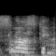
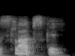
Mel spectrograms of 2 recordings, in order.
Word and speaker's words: Slawski: always screw it up it's Sosi but I like to to annoy him by by pronouncing it slaby I I like to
